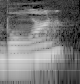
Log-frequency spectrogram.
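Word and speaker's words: Boerne: And I think it's pronounced Bourne, Texas.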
